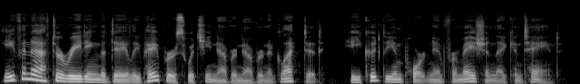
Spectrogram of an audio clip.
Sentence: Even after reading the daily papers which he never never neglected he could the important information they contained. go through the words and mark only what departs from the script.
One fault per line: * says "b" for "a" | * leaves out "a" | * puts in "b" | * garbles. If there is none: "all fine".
all fine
